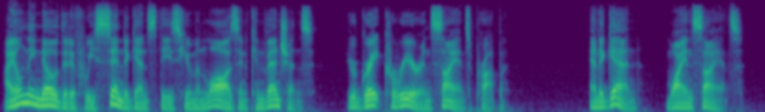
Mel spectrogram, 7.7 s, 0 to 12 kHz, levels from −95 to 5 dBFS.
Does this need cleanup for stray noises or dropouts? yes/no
no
